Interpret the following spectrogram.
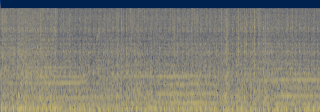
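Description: Motorbike engine running at a steady cruising speed, an even low pulsing note that holds without revving up or down.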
